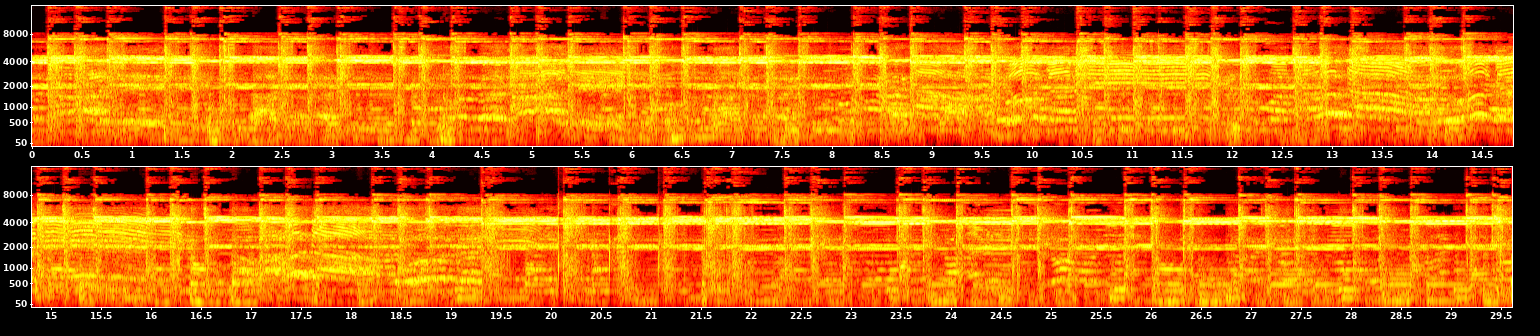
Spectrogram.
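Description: Konkani devotional bhajan: men singing to harmonium, with a laced two-headed drum (pakhawaj) and tabla keeping time and small brass hand cymbals (taal) clashing in a fast, steady rhythm.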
